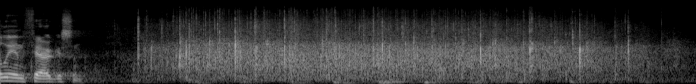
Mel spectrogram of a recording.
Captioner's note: applause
